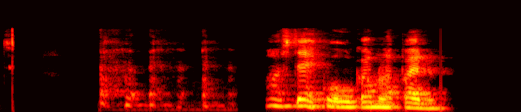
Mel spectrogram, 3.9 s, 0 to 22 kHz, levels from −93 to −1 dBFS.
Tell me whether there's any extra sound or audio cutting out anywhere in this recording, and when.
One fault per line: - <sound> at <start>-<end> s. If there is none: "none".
- cough at 0.7-1.8 s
